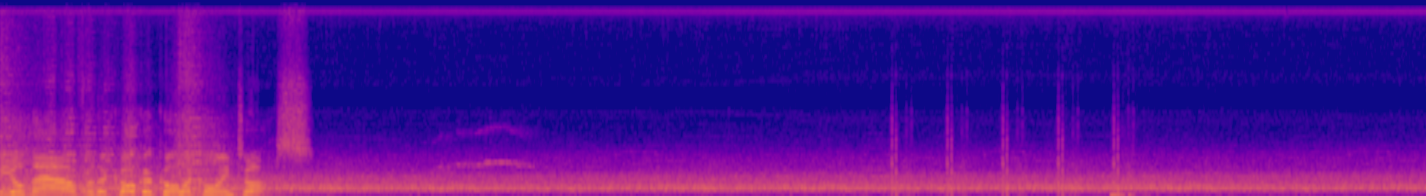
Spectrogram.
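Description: A stadium crowd murmurs and roars steadily in the distance.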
